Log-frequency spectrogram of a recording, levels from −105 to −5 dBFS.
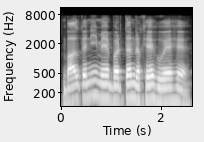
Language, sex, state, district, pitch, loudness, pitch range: Hindi, male, Arunachal Pradesh, Longding, 140 Hz, -13 LUFS, 130-150 Hz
